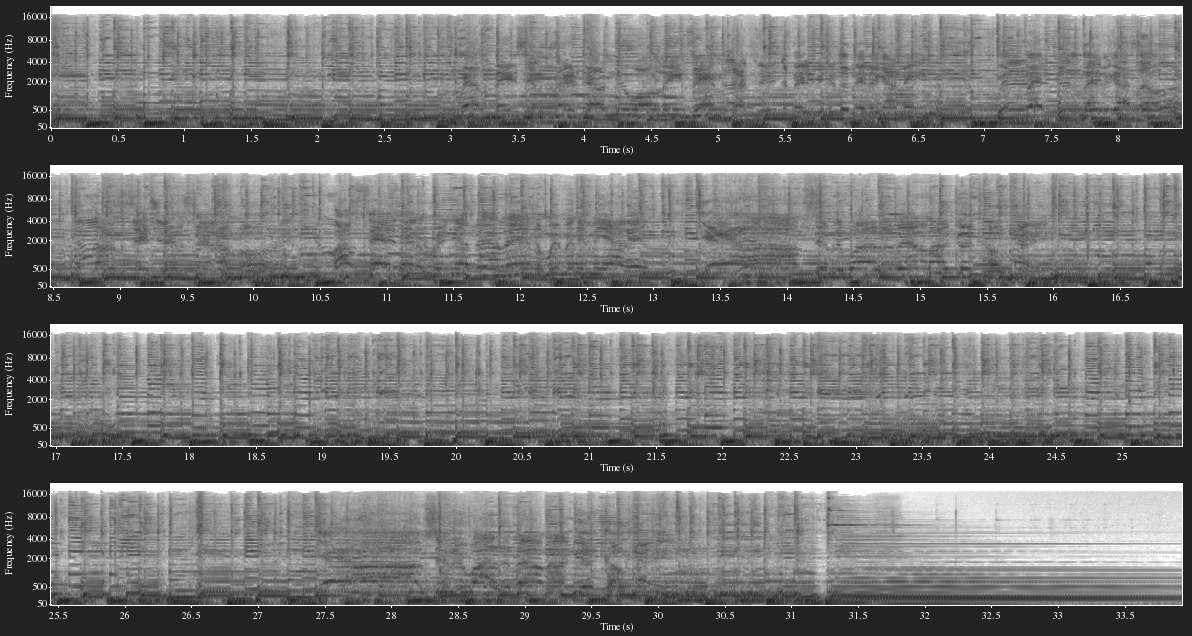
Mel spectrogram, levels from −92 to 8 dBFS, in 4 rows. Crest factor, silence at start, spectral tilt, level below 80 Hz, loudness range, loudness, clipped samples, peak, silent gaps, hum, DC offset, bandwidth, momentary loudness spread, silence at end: 14 dB; 0 s; -4.5 dB/octave; -24 dBFS; 1 LU; -15 LUFS; under 0.1%; 0 dBFS; none; none; under 0.1%; 18 kHz; 2 LU; 0 s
